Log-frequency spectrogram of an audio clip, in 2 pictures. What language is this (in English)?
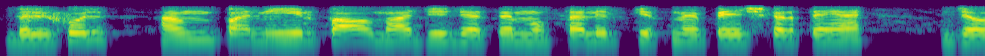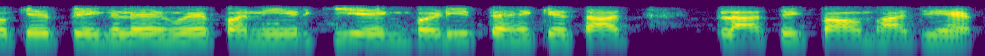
Urdu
